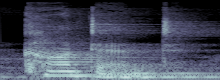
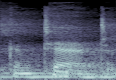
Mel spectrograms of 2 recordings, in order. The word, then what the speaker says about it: content: other words two syllables if you give the stress for the first syllable it's a noun for example content the meaning is stuff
